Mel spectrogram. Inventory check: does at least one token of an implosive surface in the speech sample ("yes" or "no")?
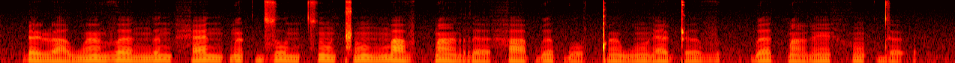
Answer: yes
